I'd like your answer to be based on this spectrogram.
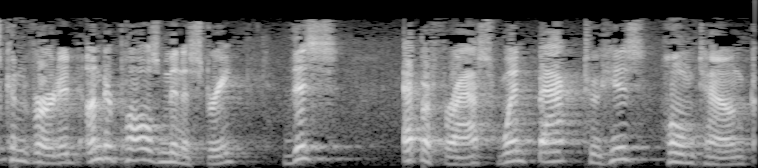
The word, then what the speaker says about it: Epaphras: There is, however, a very important man in this church, and his name is Epaphras, E-P-A-P-H. R-A-S, pronounced Epaphras.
